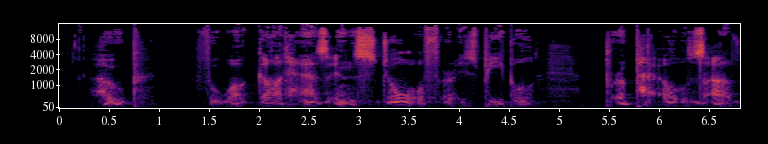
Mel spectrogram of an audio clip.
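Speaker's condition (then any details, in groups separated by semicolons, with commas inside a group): Spasmodic dystonia; affected voice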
